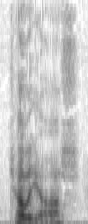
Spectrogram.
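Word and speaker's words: τέλειος: Well, we know that so even if you can't read this, teleos, here is the word English, in English, perfect.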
